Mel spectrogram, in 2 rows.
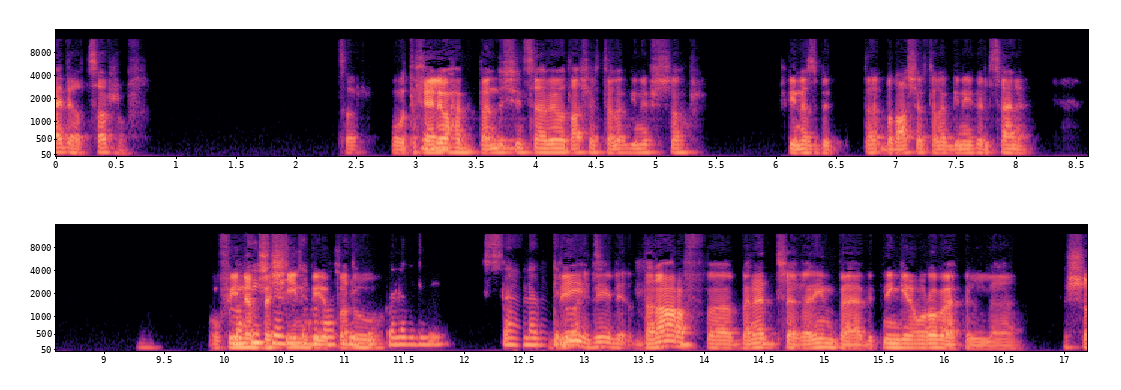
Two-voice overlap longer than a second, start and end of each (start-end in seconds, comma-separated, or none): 10.1-11.3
